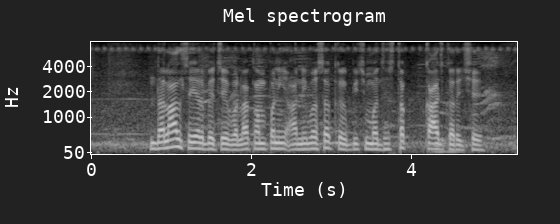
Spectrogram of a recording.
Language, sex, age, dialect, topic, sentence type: Maithili, male, 31-35, Eastern / Thethi, banking, statement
